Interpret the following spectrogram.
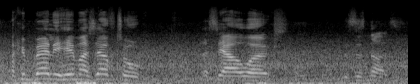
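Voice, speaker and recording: A man's dry, echo-free voice competes with loud background noise. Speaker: tech reviewer. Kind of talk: casual vlog chat. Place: street.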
